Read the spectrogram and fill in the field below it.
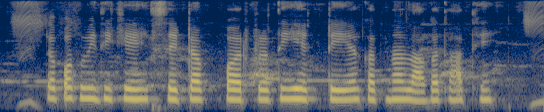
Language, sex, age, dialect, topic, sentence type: Chhattisgarhi, female, 18-24, Central, agriculture, question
